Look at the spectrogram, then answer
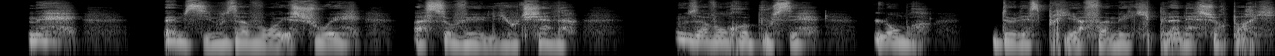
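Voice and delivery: feeble, weak, fading dying voice. A dying man opens his eyes, sees the group around him, and speaks: dying man's weak voice.

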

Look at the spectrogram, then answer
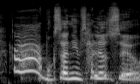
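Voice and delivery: play-acted very high, wild, swooping scream. Telling how a young woman beside them on a roller coaster reacted; retelling a scream. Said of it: "막 소리를 지르면서".

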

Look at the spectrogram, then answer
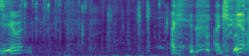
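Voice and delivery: very high voice, words broken by giggles. Failing a timed stunt with friends, laughing while talking. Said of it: "I'm laughing too hard now".

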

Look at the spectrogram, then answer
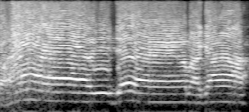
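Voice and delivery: high, very slow, derisive voice, hey drawn way out. Mimicking how certain people sound when they walk up, high-pitched voice. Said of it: "that's how they sound like, too. ... that high-pitched fucking voice".

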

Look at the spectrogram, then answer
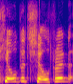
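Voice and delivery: ordinary delivery

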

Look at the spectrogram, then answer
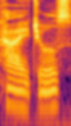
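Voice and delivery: weary voice. Greeting the voice on the radio after being woken, tired. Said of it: "you sound tired".

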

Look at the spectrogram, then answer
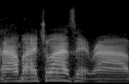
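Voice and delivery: very low, slow, creaky, drawn-out drawl. Imagining his wife asking Rob a question, in Roz from Monsters, Inc. voice. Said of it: "my wife doesn't sound like this, but in my head, I feel like she turns into Roz from Monsters, Inc. and goes".

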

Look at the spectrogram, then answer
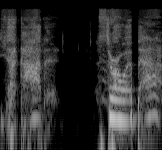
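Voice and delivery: high-pitched whisper.

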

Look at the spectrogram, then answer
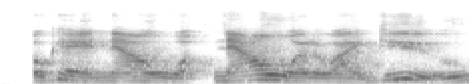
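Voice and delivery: plain

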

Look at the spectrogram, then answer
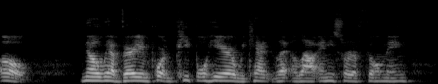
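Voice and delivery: usual speaking voice

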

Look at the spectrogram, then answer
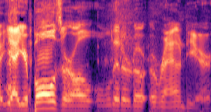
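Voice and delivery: normal talking voice

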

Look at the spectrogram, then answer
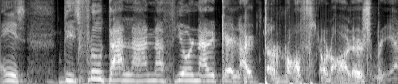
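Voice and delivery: put-on demonic voice. A viewer repeats a rhyme someone just delivered, in a demon voice. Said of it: "Es que es como una voz de un demonio".

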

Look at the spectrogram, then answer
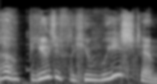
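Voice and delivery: shrill, very loud, high-pitched laughing delivery. Edward praises Percy after Percy whooshes Henry away; laughing while speaking. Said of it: "laughed Edward".

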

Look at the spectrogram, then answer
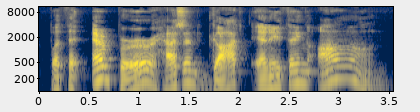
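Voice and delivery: loud, drawn-out cry, many voices together. Narrator reading the crowd's line once the girl's words spread, crowd crying out together. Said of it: "all the people cried out together".

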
